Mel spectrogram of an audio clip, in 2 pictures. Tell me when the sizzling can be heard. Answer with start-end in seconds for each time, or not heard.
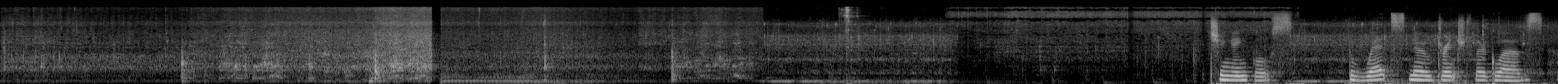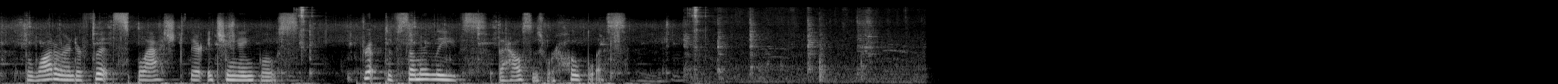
0.0-24.9.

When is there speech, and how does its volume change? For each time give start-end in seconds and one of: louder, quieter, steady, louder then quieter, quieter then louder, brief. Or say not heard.
12.1-22.1 steady.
